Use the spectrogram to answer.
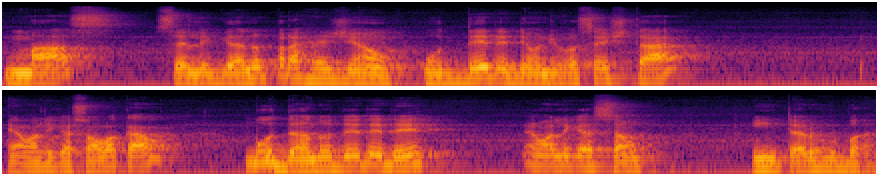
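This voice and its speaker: A man at a moderate pace, lively in intonation, with long, frequent pauses. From Brazil. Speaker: telecom management consultant. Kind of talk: tutorial. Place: home room. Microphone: lapel.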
